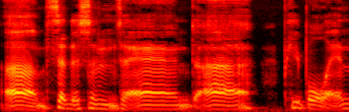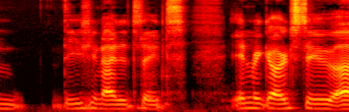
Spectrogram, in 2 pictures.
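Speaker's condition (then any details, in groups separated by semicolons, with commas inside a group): Cerebral palsy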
